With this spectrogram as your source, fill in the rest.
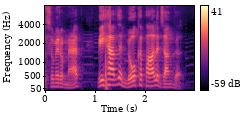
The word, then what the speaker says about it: Lokapala: From the very north of the Sumeru map, we have the Lokapala Jungle. Lokapala Jungle. You need to drag the lo sound, then ka.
